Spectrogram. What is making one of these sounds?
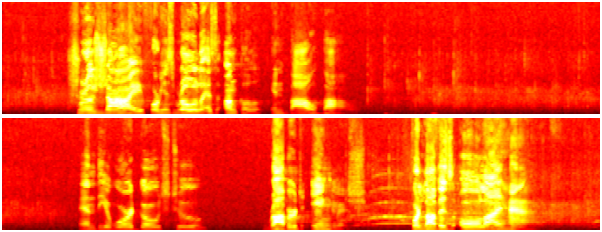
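A woman speaks into a microphone over a loudspeaker in a large echoing hall, reading out.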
